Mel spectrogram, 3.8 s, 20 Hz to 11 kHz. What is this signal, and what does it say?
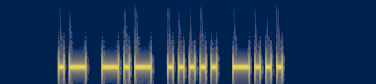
Morse code, heard as a keyed tone, about 22 wpm, 700 Hz. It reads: AK5B
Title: USA Call Signs - 4 Characters - Repeated 2x - 22wpm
